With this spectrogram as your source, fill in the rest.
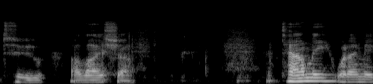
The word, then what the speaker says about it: Elisha: Elijah said to Elisha and I pronounce it Elisha that seems to be what how it pronounced um and it's a woman's name in English now Alicia I think that might actually be close to the Hebrew but in any case I call it Elisha like most Scholars stay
